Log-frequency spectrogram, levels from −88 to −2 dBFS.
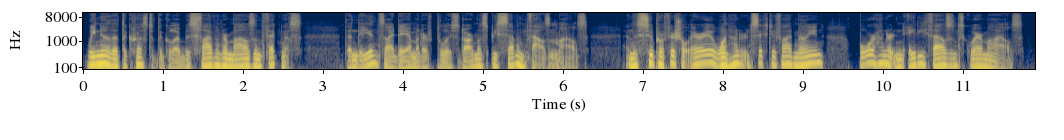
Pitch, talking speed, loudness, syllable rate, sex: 110 Hz, 200 wpm, -19 LUFS, 6.5 syllables/s, male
